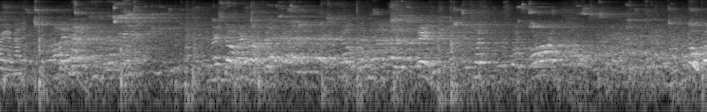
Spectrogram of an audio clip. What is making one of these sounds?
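Young players shout and call out in a large echoing hall.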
